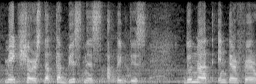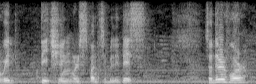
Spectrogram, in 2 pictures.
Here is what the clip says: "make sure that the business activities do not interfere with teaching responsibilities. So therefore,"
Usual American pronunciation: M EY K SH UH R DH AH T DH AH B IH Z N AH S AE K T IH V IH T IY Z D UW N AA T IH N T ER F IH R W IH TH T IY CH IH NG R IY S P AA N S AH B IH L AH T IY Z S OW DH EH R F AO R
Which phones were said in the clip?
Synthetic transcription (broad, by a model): M EY K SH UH R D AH T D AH B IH S N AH S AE K T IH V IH T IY S D UW N AA T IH N T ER F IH R W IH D T IY CH IH NG R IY S P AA N S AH B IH L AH T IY S OW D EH R F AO R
